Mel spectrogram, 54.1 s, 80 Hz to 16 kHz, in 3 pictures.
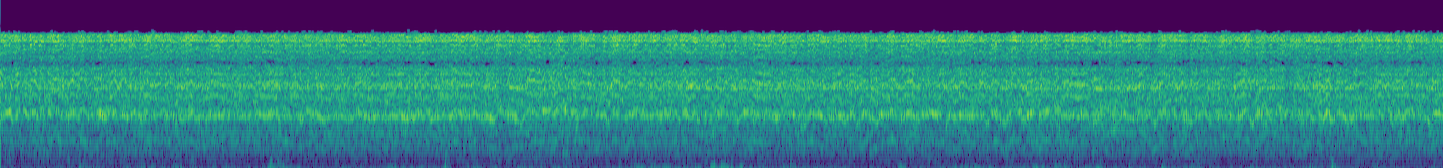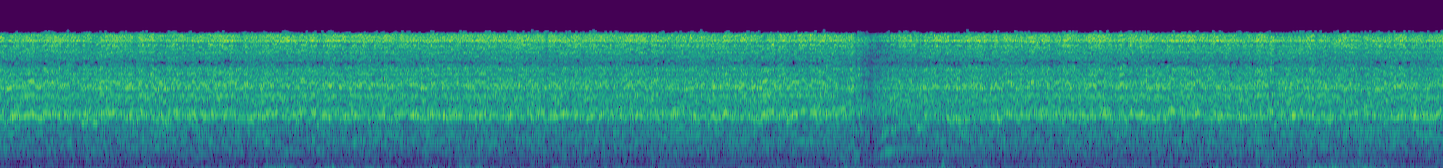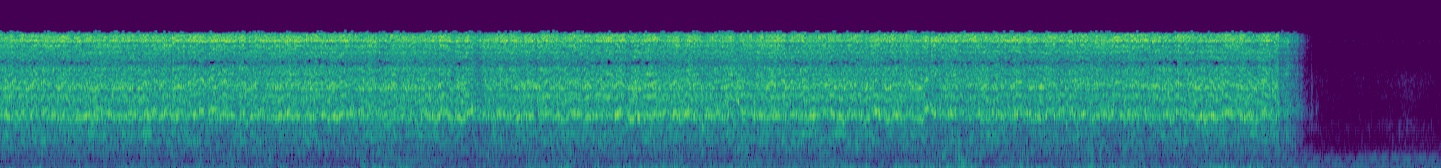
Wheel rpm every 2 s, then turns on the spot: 160, 160, 160, 160, 160, 160, 160, 160, 160, 160, 160, 160, 160, 160, 130, 150, 160, 160, 160, 160, 160, 160, 160, 160, 160, 160, 30.
none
